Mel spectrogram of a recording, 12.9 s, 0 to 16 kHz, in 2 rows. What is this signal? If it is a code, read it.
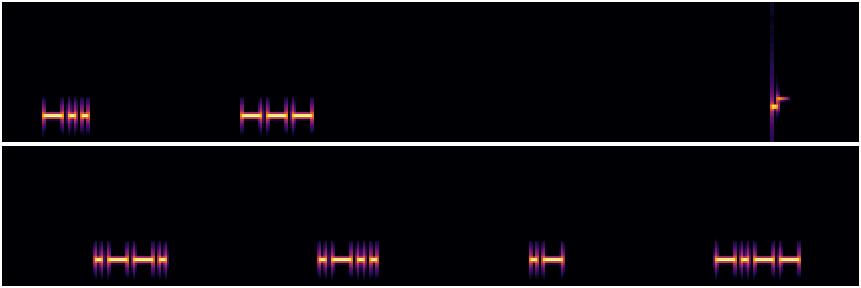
Morse code, heard as a keyed tone, about 25 wpm, spaced as for 7 wpm, 700 Hz. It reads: DO PLAY
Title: 8x Character Spacing - Top 200 Words - 25wpm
